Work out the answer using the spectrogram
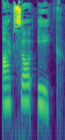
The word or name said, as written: आठ सौ एक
